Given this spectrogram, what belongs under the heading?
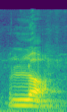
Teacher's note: জিভের দুই পাশ দিয়ে বাতাস বের হয়ে যায়, আর জিভের ডগা দন্তমূলকে স্পর্শ করে, জিভের দুই পাশ দিয়ে বাতাস বের হয়ে যায় বলে এগুলো হচ্ছে পার্শ্বিক ধ্বনি।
